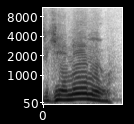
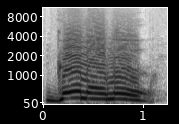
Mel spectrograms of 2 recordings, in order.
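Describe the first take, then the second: First: It is said in the modern Greek style. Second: It is said in the Bible-college style. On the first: The speaker calls it right. "the modern Greek pronunciation is" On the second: The speaker calls it wrong. "if you're in Bible college, they teach you to say"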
